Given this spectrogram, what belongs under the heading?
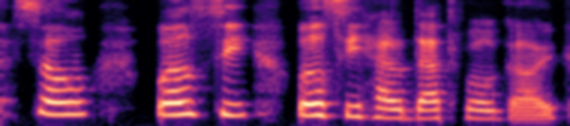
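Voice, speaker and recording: A woman's voice: high-pitched, expressive, takes it slowly, a little mellow. A woman from Poland with a Polish accent, co-hosting a podcast in a casual, reflective conversational style. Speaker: astrology podcast co-host.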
